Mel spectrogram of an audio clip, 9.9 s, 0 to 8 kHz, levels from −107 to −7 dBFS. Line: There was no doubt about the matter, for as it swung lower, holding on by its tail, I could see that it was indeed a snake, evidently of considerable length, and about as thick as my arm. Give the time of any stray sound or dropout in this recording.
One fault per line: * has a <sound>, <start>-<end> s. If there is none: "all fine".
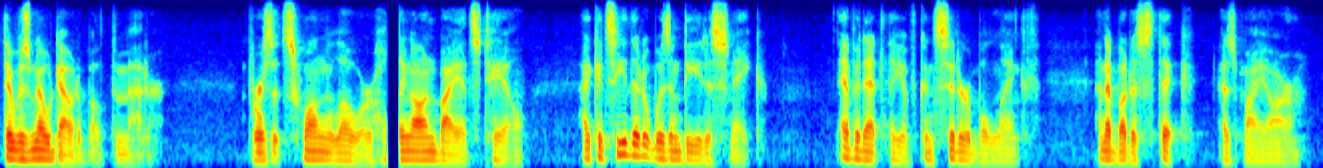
* has a dropout, 2.9-3.0 s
